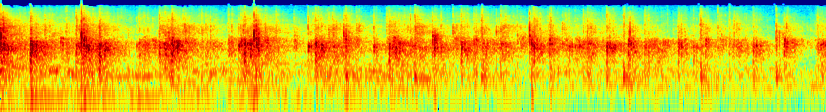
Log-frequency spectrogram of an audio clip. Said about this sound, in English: Clap for the Lord Jesus!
